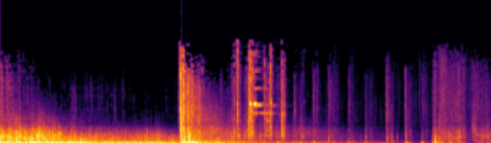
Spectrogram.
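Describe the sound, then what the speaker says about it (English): Cruise missile strikes and gunfire in Call of Duty Warzone: a loud sharp blast near the middle, then a rapid string of close explosions and gunshots that keep cracking through a rumbling battle din. "Allied cruise missile launched"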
